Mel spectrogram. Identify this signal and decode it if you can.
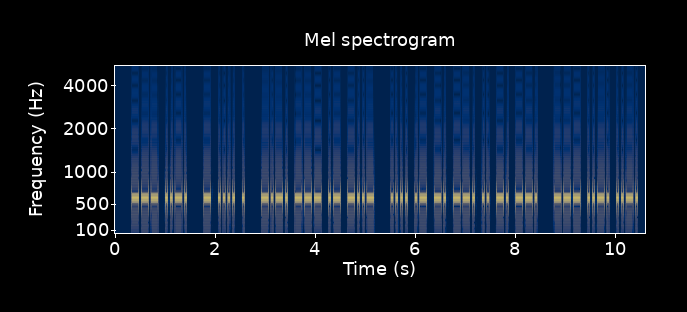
Morse code, heard as a keyed tone, about 25 wpm, 600 Hz. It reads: OF THE COAX HANGING OFF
